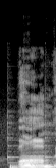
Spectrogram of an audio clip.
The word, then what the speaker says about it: bomb: sound at the beginning bomb is not bomb but there's that silent B at the end sign as a silent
